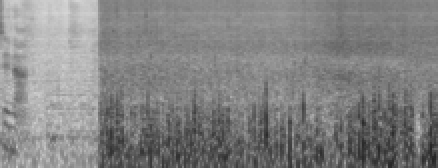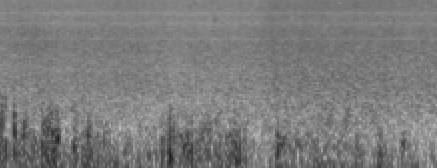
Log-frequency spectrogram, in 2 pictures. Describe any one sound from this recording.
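Waves wash and break on a beach.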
